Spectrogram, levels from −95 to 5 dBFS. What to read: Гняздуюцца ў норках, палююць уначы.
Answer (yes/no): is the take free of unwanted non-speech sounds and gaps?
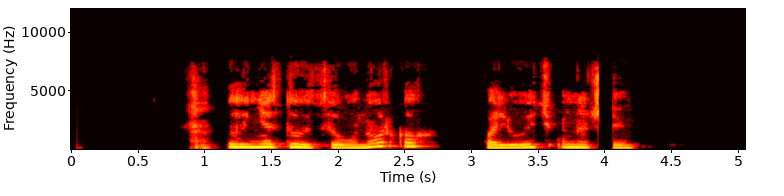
no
